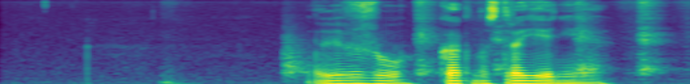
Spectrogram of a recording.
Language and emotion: Russian, neutral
